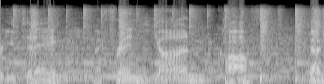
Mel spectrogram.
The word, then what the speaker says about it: Koch: The German pronunciation is Koch, but it's quite hard for non-German speakers.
